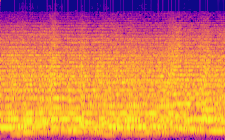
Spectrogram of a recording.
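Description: A high-pass filtered string section stem from a mix plays alone as a sustained, thin, bright chord with the low end removed, steady in level throughout.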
